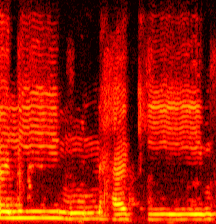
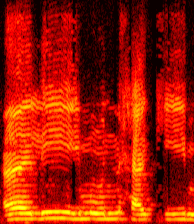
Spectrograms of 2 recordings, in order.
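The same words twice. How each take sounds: First: The first sound is a plain glottal stop. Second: The first sound is a strong throaty ain. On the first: It means painful. The speaker calls it wrong. "Kalau kita tak tekankan ain tu" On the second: It means all-knowing. The speaker calls it right. "Kita kena te- uh, tekankan bunyi ain tu"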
